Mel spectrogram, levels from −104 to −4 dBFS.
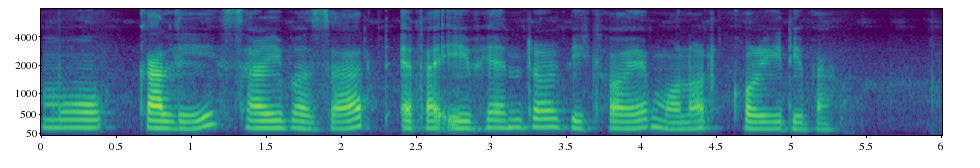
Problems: none marked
